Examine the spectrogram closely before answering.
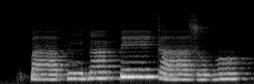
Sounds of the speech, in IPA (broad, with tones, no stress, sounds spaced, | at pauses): k͡p aː˨ p ĩ˨ ɗ ã˧ k͡p eː˦ ɡ aː˨ z o˨ ɡ ɔ̃˦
